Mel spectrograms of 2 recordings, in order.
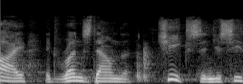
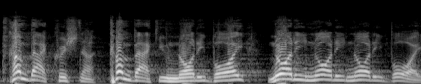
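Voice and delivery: angry, high-pitched, scolding tone; 5 semitones higher, 3 dB louder than usual. Telling a story as the mother chases Krishna with a stick: Mother Yashoda's angry scolding. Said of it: "And she's talking like this".

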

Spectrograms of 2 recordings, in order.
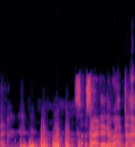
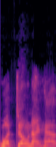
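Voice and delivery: usual speaking voice

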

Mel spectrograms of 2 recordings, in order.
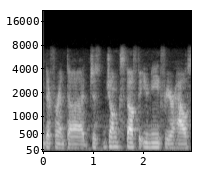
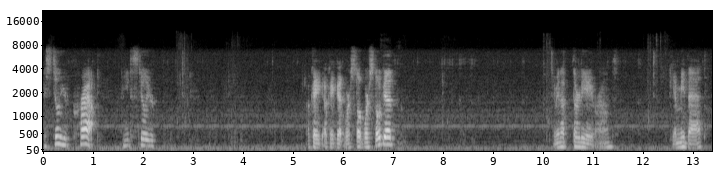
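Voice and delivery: whisper, much quieter and slower; 7 dB quieter than usual. Streamer stealing items from a game character: whispering. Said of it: "I don't know why I'm whispering".

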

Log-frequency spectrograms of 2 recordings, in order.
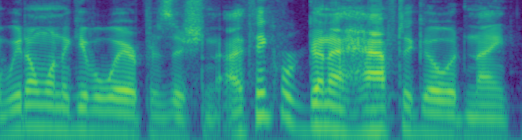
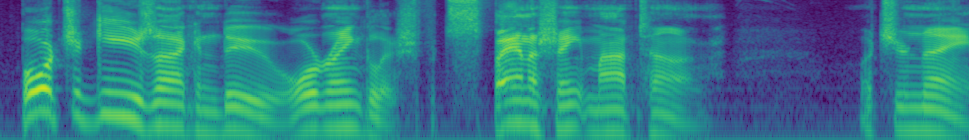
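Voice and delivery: put-on frontier cowboy voice; 3 semitones higher than usual. Narrator reading Josiah's reply to a woman speaking Spanish, in cowboy voice. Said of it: "I'm going to just do the cowboy voice".

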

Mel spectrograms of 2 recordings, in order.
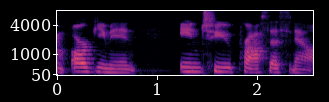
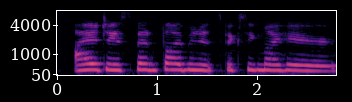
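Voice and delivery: acted-out high, whiny griping tone; 5 semitones higher than usual. Presenter acting out a weak argument example for the audience, mock-whiny tone. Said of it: "that kind of whiny tone".

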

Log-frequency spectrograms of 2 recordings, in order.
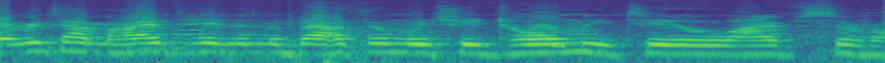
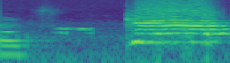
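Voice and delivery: very high-pitched, loud shout. Showing how the name must be said: shouting the name Gak. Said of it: "You gotta shout when you say it".

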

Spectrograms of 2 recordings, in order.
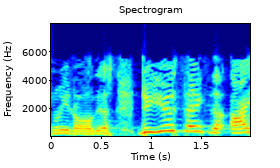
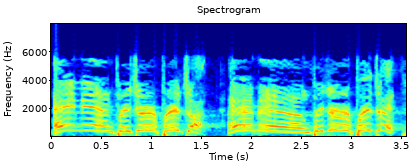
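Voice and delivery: mock high shout with long drawn-out amen; 5 semitones higher than usual. Telling a story of an old lady shouting to the preacher: retelling an old lady's shout. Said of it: "she shouted".

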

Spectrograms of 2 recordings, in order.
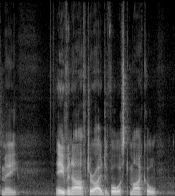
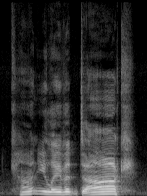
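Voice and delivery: very high-pitched, drawn-out groaning moan; 11 semitones higher than usual. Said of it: "Amy moaned from under her covers".

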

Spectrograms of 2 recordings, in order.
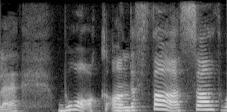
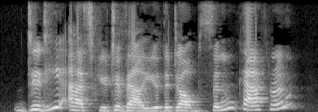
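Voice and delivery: insistent, hard-pressing, demanding tone; 4 dB louder than usual. Edith puts a question to Catherine in front of Rupert and Mum, demanding. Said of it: "Edith demanded".

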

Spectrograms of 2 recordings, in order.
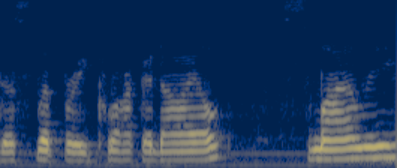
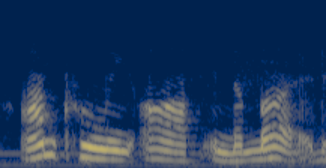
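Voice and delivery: ordinary delivery

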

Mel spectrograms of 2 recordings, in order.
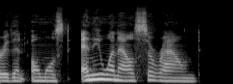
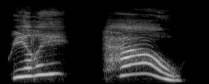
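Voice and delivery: very high, delighted voice; 14 semitones higher than usual. Narrating a story, voicing a character's question: delighted. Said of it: "asked Asuman in a delighted voice".

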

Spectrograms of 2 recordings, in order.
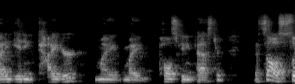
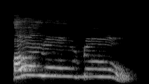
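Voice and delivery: put-on very high, screeching, screaming yell. After asking a man why he's mad, the speaker retells his answer, retelling a scream. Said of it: "He screams at".

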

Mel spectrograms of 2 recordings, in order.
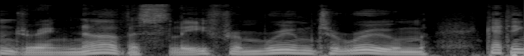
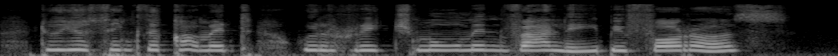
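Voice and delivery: whispered, much higher pitch. Reading a character asking companions on the way home: whispered. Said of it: "whispered the Snork Maiden".

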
